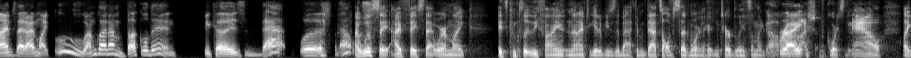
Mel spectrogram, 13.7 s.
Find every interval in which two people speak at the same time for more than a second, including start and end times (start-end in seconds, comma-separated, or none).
none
